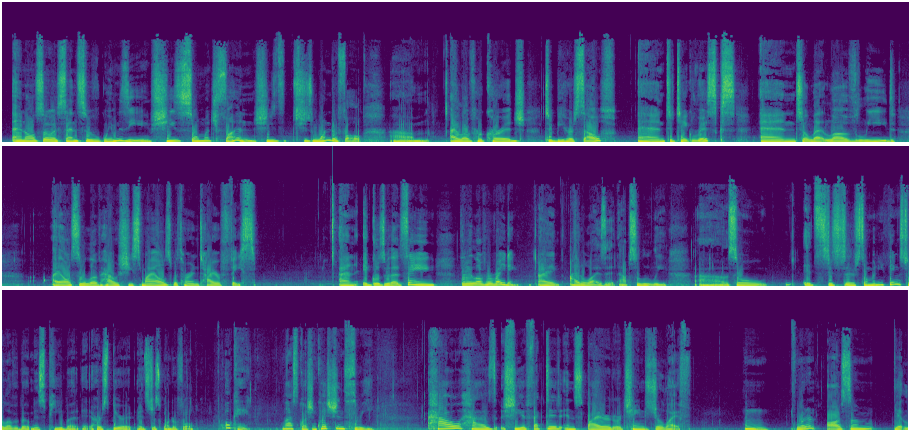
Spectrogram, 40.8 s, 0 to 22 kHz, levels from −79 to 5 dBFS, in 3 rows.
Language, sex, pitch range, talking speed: English, female, 180-230 Hz, 135 wpm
